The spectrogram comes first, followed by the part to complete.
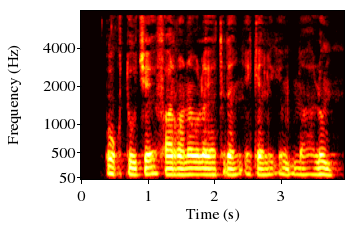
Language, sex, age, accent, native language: Uzbek, male, 12-17, Surxondaryo, Uzbek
